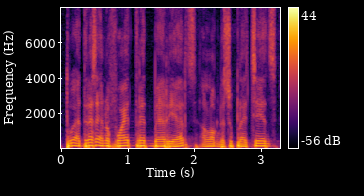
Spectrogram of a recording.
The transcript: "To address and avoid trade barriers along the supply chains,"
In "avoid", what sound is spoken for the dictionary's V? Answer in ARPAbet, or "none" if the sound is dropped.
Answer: W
